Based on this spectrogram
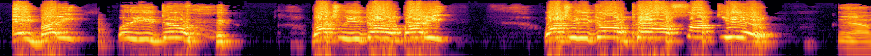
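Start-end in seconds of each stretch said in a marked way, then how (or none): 0.1-2.0 much higher, louder mock confrontation; mock angry local. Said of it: "People will call you buddy". 3.1-7.8 much higher and louder, yelling at a driver; hammed-up angry yell at a careless driver; mock road rage. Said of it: "People will call you buddy".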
